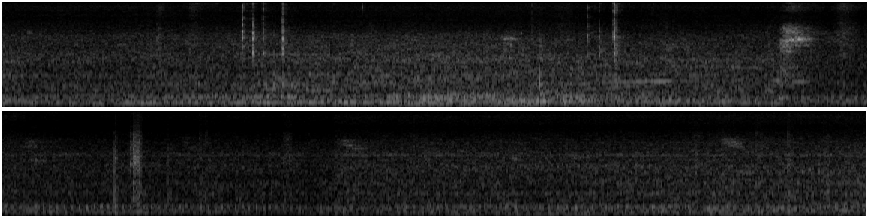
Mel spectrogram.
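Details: Honda Scoopy-i scooter that had run with dry engine oil and was noisy at idle, after cylinder head cover gasket replacement: quiet, steady low hum with even beat and no top-end ticking or rattle; idles cleanly.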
